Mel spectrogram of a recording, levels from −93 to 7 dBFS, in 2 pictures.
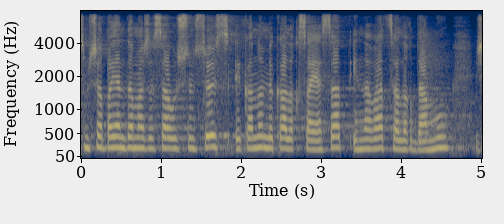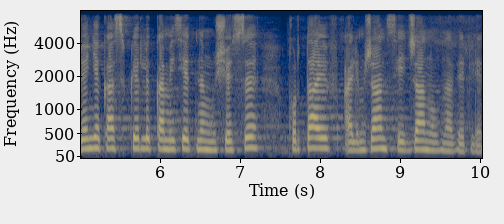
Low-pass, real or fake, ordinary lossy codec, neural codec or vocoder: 7.2 kHz; real; none; none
